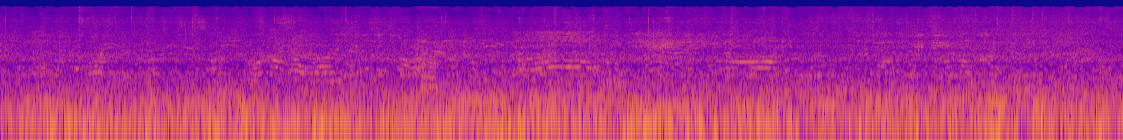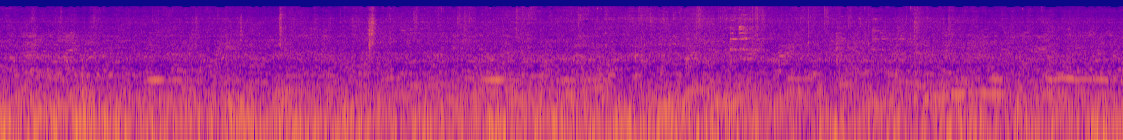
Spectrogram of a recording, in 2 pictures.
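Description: A crowd of men and women chatters and talks nearby, outdoors.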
